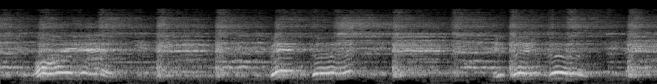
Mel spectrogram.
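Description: A man singing gospel with wordless, melismatic runs, his held notes bending up and down, over live instrumental accompaniment with a steady beat.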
